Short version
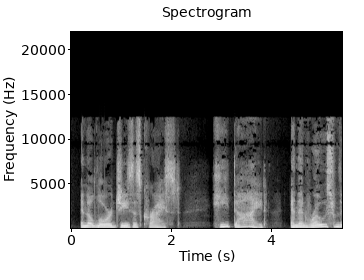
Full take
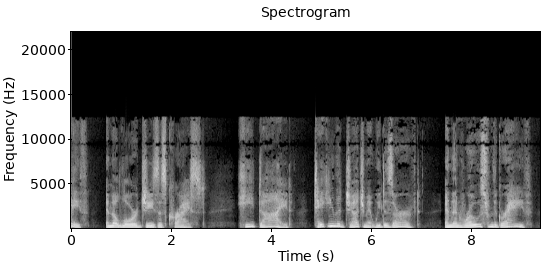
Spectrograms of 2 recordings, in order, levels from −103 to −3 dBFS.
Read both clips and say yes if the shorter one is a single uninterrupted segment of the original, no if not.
no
